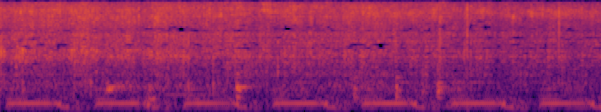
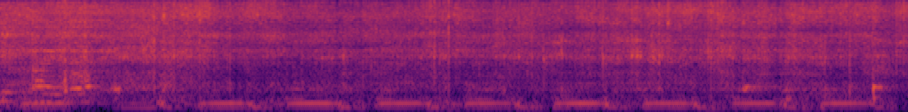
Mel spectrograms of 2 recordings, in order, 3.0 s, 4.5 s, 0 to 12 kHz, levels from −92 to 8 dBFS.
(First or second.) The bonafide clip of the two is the first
